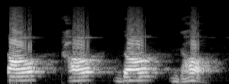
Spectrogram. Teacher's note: ये मुड़ जाती जीभ और हवा बाहर आने में दिक्कत होती है। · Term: स्पर्श संघर्षी व्यंजन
